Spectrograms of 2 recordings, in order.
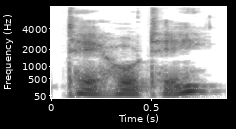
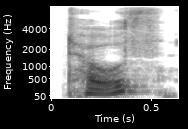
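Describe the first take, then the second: First: It is pronounced in a reported Egyptian way. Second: It is pronounced the way the spelling suggests. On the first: "the Egyptian pronunciation of this may be Tehote" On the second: "you would think is pronounced Thoth"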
